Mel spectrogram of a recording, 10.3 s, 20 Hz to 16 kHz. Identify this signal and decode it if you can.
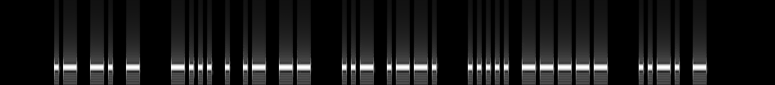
Morse code, heard as a keyed tone, about 20 wpm, 700 Hz. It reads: ANT BEAM UP 50 FT
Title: K1USN SST QSO Practice 20wpm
